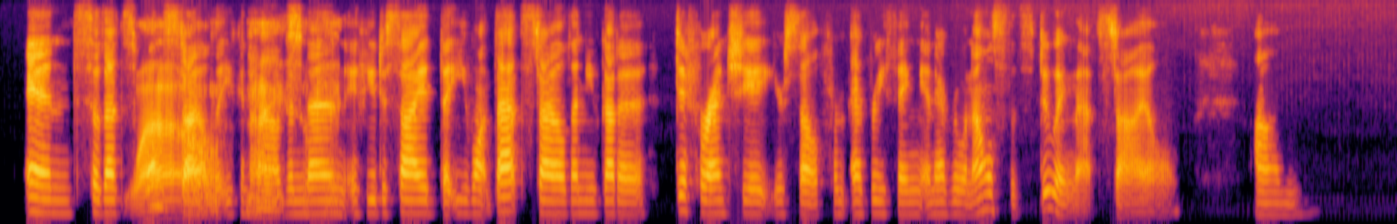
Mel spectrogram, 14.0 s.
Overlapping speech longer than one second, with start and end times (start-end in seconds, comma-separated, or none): 1.3-3.4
